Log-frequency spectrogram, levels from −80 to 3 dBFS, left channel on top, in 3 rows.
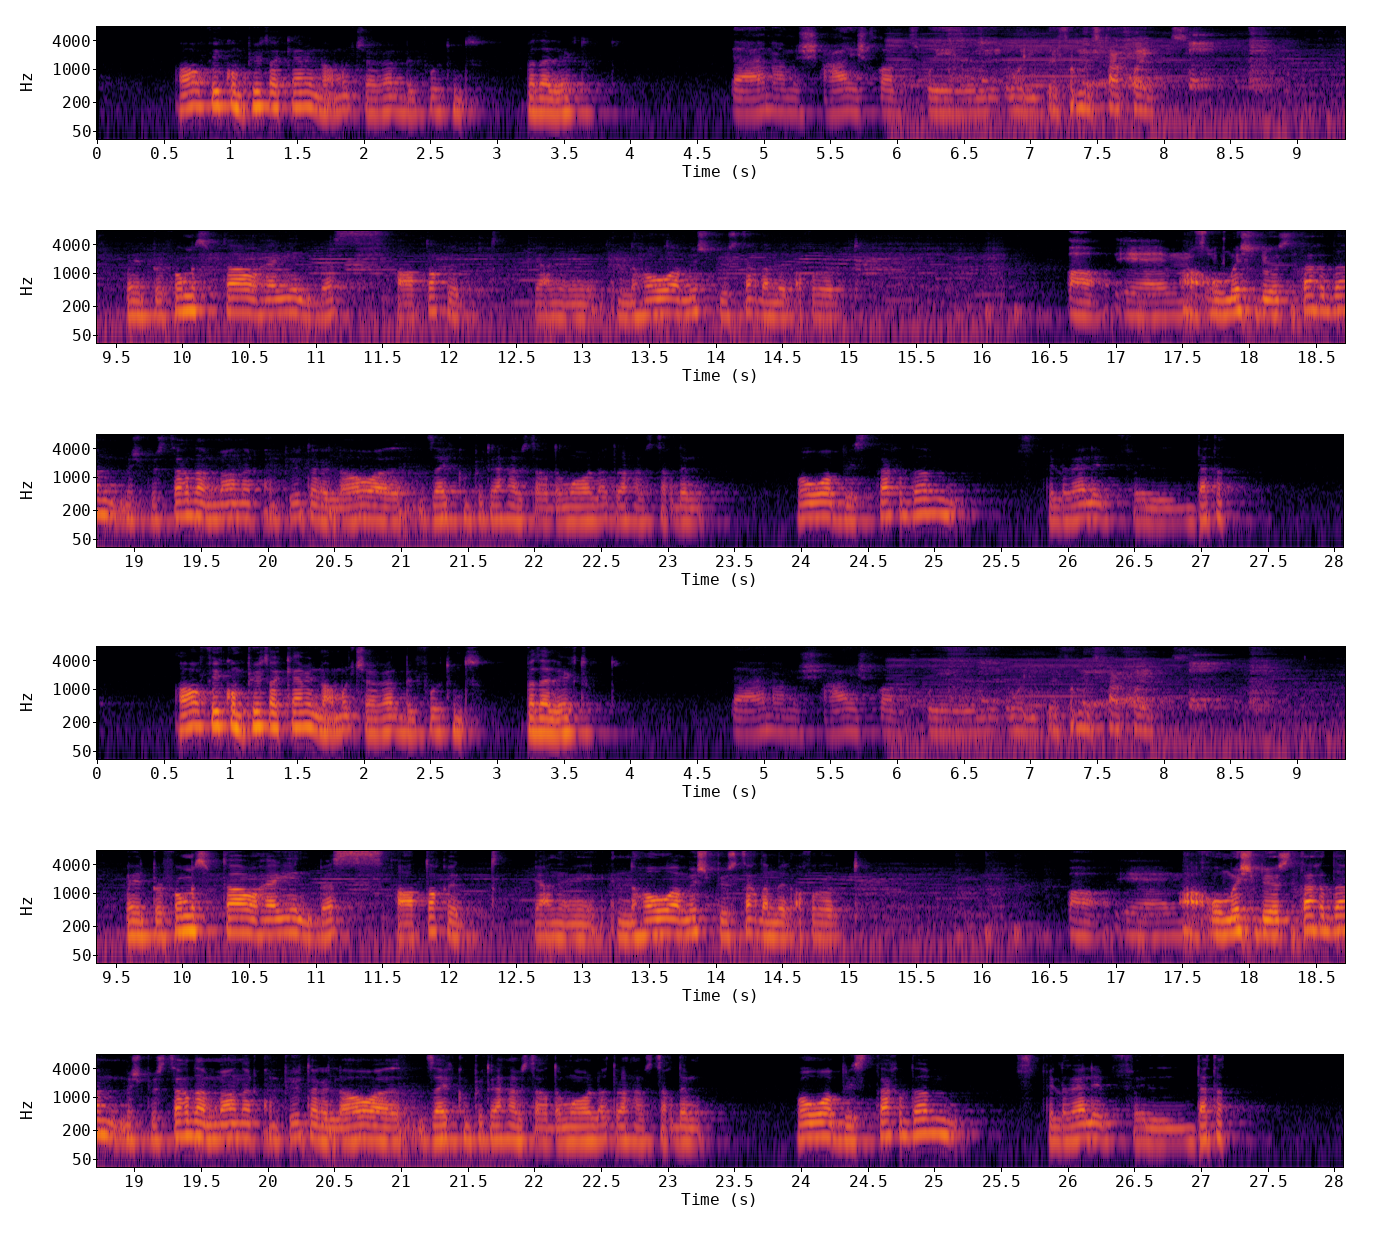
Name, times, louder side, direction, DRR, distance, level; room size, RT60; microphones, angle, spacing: voice 1, 0.6-2.9 3.2-3.7 9.6-12.2 12.6-15.0 17.5-23.3 24.0-25.3 25.6-27.2, right 4 dB, 45° right, 0.4 m, -28 dB
voice 2, 4.8-8.2 16.6-17.8, left 4 dB, 50° left, 0.6 m, -35 dB
sound 1, 5.9-16.2, left 2 dB, 30° left, 1.1 m, -43 dB
sound 2, 15.8-21.9, right 1 dB, 75° right, 1.6 m, -44 dB
12.0 x 4.1 x 7.6 m
head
